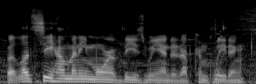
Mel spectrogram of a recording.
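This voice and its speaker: A young man casually commenting on a game during a live stream, thinking aloud in a relaxed, chatty way. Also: lowish voice, quick pace, faint music behind.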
